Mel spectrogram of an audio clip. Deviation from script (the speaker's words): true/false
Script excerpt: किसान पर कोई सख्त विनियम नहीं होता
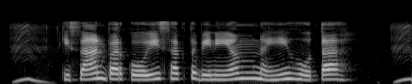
false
